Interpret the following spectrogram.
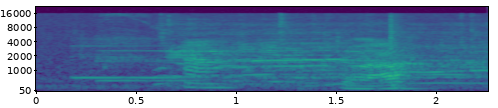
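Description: Small electronic melody of held tinny notes playing, the kind of tune a musical toy or novelty birthday gadget plays, with soft voices over it.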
